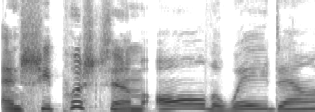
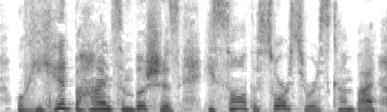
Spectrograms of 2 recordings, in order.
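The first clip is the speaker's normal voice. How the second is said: usual speaking voice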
